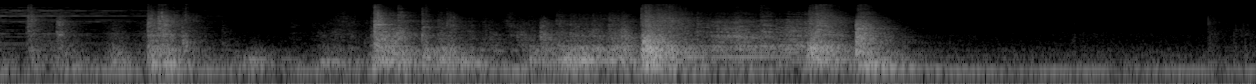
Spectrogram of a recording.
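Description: Faint scraping and knocking of a microwave's sheet-metal outer cabinet being slid off its frame, in several short bursts that stop about five seconds in.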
